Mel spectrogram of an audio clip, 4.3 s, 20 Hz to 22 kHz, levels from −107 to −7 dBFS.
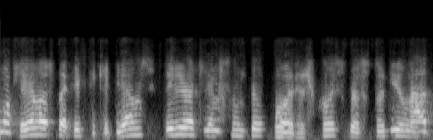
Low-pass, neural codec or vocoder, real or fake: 7.2 kHz; codec, 16 kHz, 1 kbps, FreqCodec, smaller model; fake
